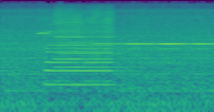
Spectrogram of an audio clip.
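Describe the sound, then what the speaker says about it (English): A train horn in Train Sim World's Peninsula Corridor commuter route sounds one steady, multi-tone blast lasting about a second, over a constant rumbling background, with no voices. "I can hear the bells, the whistles, the dingles."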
